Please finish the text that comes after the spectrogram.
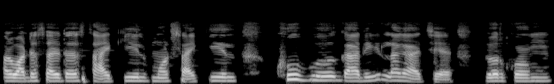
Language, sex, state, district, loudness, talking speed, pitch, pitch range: Bengali, male, West Bengal, Jhargram, -18 LUFS, 130 wpm, 160 Hz, 155-170 Hz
